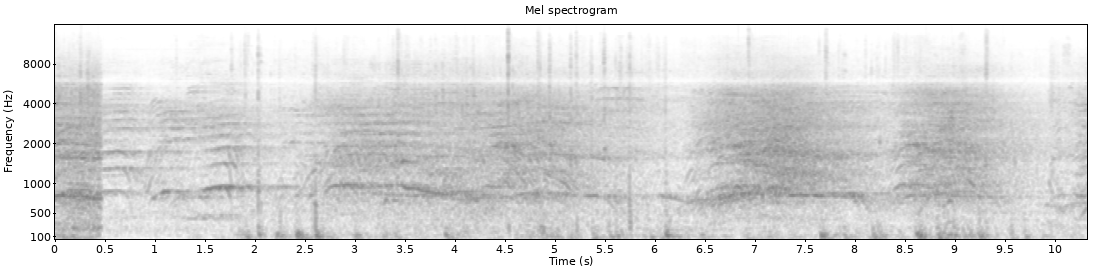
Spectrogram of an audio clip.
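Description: Badminton rally: sharp racket strikes on the shuttlecock and shoes squeaking and thudding on the court floor, over a steady murmur of crowd voices in a large hall. The crowd grows louder from about six and a half seconds in.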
